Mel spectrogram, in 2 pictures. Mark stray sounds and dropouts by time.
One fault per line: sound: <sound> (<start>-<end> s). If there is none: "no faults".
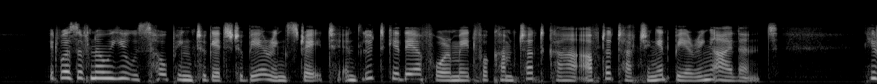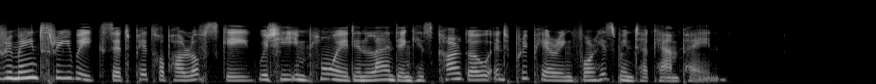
no faults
